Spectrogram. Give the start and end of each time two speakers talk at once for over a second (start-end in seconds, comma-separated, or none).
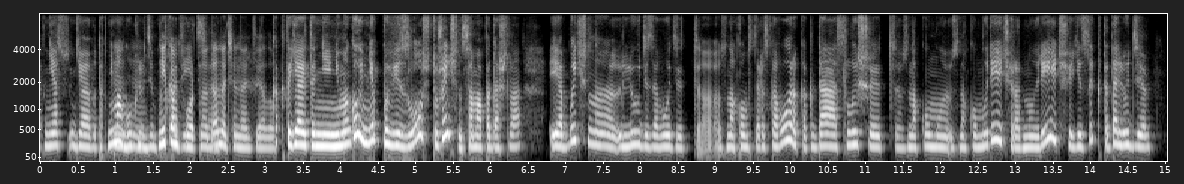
1.0-2.4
